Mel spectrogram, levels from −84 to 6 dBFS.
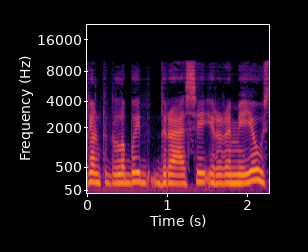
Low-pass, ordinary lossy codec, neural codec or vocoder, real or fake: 9.9 kHz; MP3, 64 kbps; none; real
